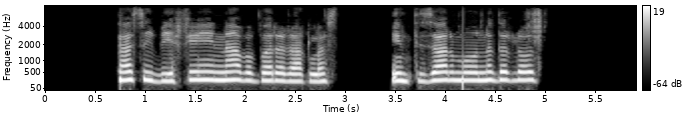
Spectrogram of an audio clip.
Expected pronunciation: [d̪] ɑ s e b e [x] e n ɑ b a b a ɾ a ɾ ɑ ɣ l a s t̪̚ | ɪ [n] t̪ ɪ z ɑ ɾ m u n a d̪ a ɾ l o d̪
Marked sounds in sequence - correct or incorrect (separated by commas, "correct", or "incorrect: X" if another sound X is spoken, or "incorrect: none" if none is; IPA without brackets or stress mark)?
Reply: incorrect: t̪, correct, correct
